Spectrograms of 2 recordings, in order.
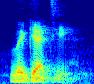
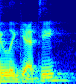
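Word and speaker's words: Ligeti: here yeah close so people will often mispronounce it it's a Hungarian name it's lietti so you want to say lietti yeah lietti like spaghetti right so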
